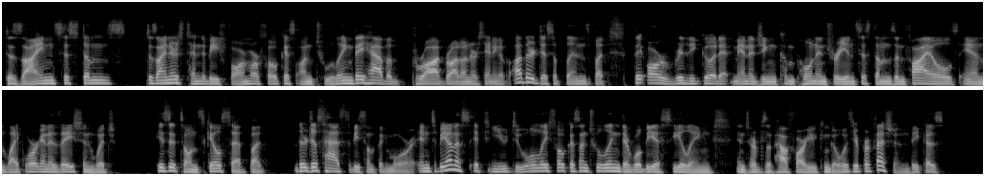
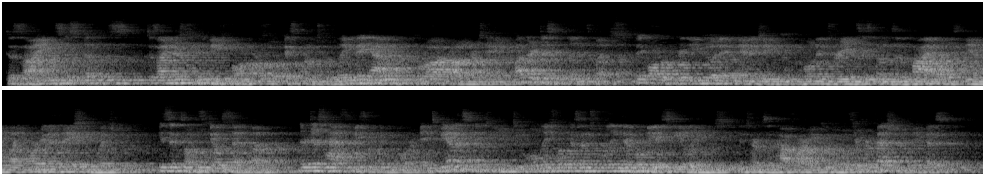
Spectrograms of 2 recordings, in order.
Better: first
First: none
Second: off-mic speech; far // room echo; strong; dies away in 2.5 s

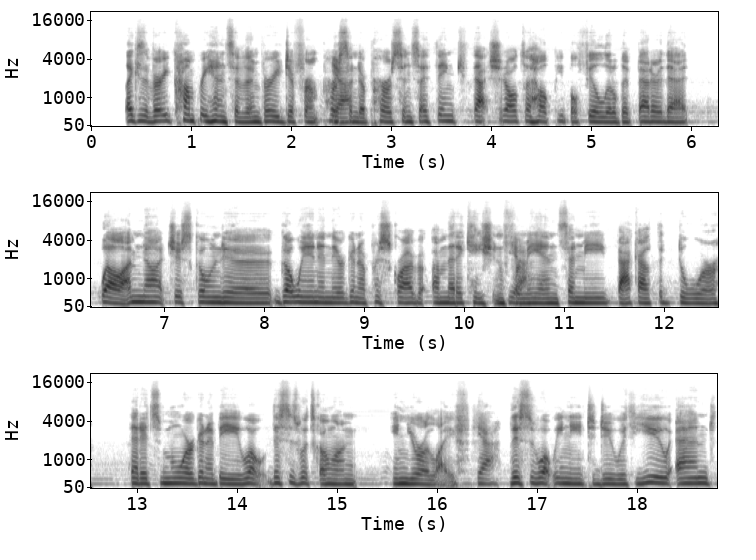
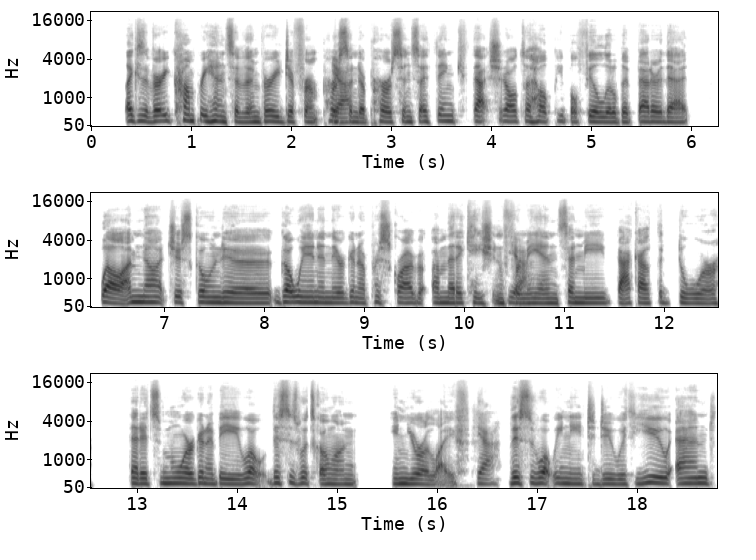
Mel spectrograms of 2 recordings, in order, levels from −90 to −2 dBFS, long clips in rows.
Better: second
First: room echo; slight; dies away in 3 s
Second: none

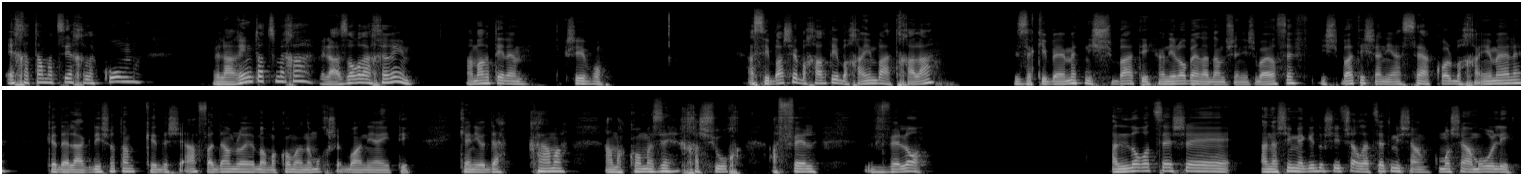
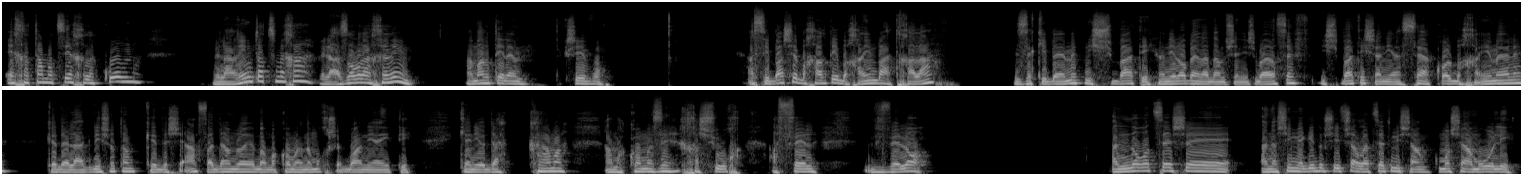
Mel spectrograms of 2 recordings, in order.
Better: first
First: none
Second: distortion; slight; 10 dB below the speech

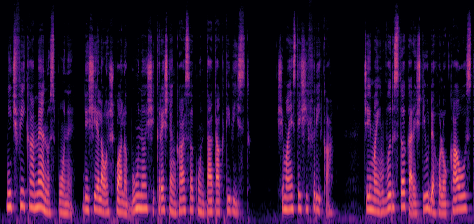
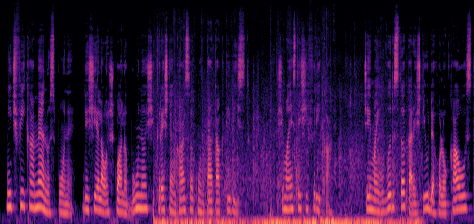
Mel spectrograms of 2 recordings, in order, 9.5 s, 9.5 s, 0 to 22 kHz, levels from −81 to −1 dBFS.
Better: first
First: none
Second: footsteps; noticeable; from 3 to 8.5 s; peak 9 dB below the speech

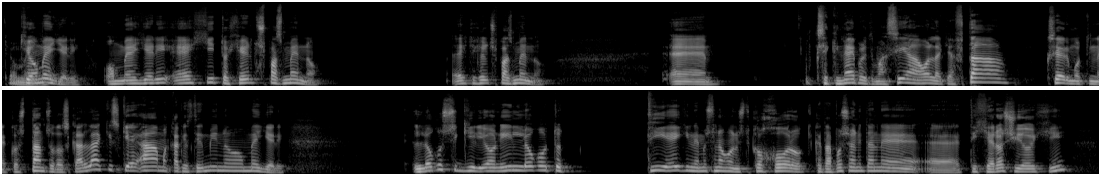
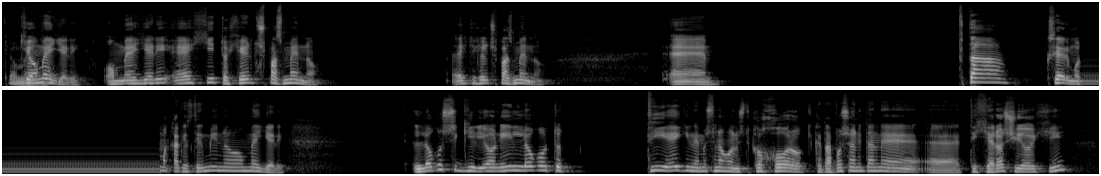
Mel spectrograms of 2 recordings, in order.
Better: first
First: none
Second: audio freezing; at 7.5 s for 2 s and at 11 s for 1.5 s

